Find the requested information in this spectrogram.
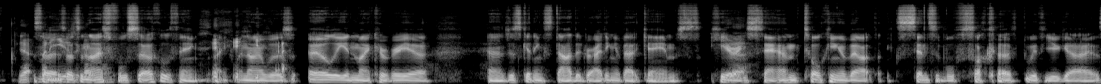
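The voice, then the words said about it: Australian accent. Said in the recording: “people have probably picked up on your accent, you're an Australian”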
